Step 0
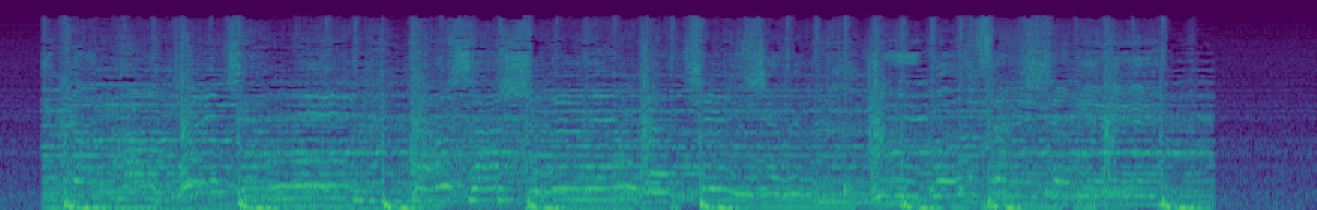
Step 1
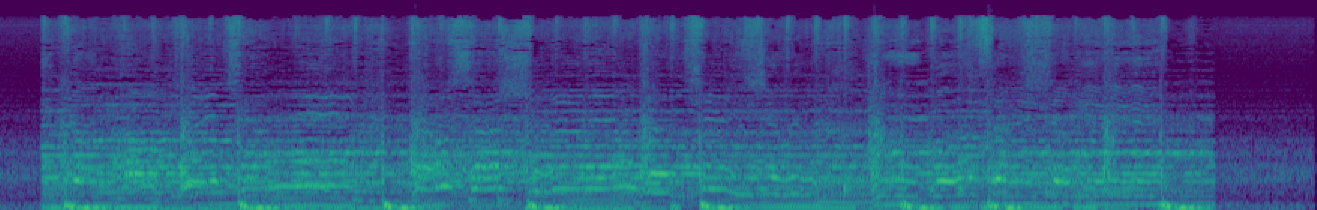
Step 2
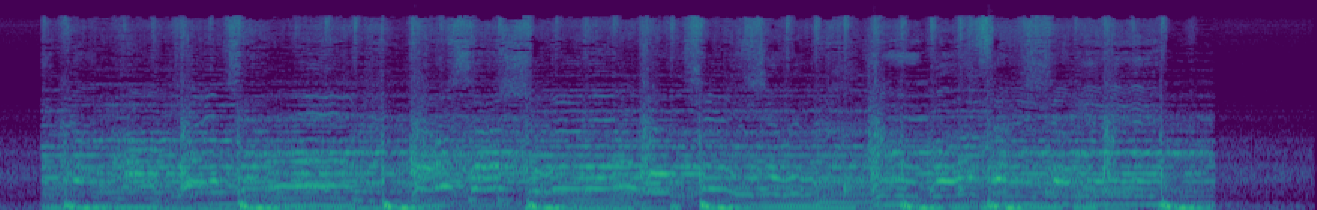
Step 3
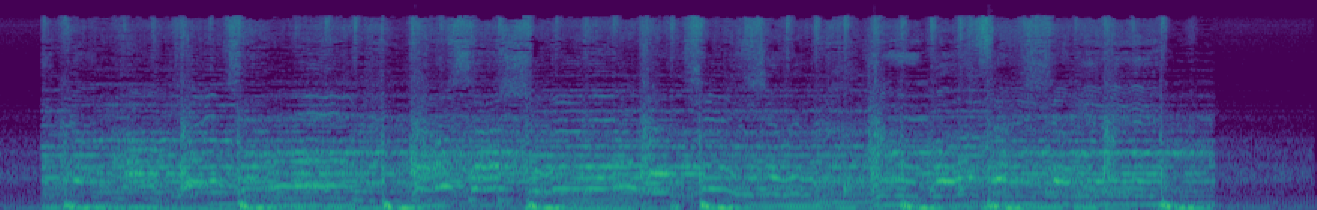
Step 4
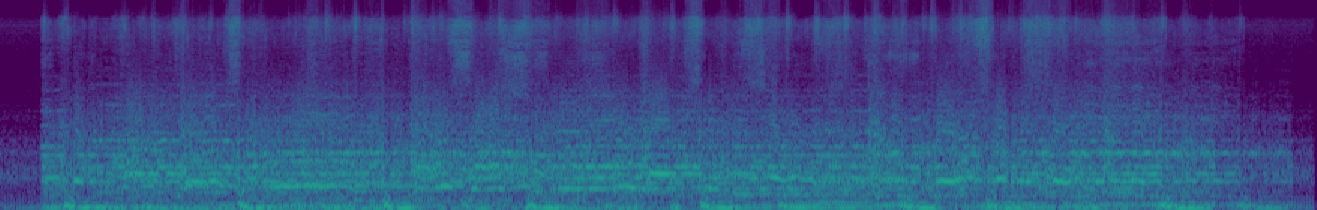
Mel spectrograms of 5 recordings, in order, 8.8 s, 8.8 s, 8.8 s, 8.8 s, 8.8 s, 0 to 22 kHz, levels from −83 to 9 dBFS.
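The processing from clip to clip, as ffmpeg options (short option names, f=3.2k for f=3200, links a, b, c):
-filter_complex "[0:a]asplit=2[a][b];[b]acompressor=threshold=-30dB:ratio=6,volume=-1.5dB[c];[a][c]amix=inputs=2:normalize=0,firequalizer=gain_entry='entry(110,0);entry(190,-16);entry(620,7);entry(1100,1);entry(2000,-6);entry(2900,-11);entry(5500,-11);entry(13000,11)':delay=0.05:min_phase=1,volume=-5dB"
-af "dynaudnorm=f=320:g=7:m=3.5dB,volume=-7.5dB"
-af "aeval=exprs='val(0)+0.00141*(sin(2*PI*50*n/s)+sin(2*PI*2*50*n/s)/2+sin(2*PI*3*50*n/s)/3+sin(2*PI*4*50*n/s)/4+sin(2*PI*5*50*n/s)/5)':c=same,flanger=delay=3:depth=8.3:regen=-80:speed=0.84:shape=sinusoidal,volume=6.5dB"
-af "asoftclip=type=hard:threshold=-31dB,aecho=1:1:520:0.422"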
